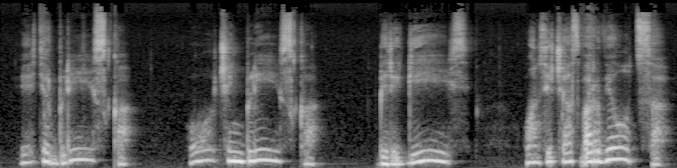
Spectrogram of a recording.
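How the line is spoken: Whispered. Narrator (Russian): Они прошептали

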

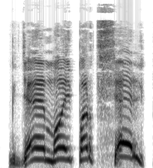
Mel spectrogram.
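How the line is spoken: Shouting. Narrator (Russian): кричал мистер Банкс

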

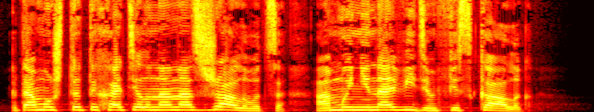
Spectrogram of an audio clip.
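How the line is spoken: Girl's impudent shout. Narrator (Russian): рыженькая воспитанница ... дерзко крикнула мне в лицо

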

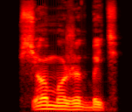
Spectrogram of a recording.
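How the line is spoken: Gloomy. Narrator (Russian): мрачно ответил Фред

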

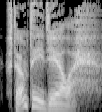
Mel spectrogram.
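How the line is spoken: Sigh. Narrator (Russian): вздохнул Ясон

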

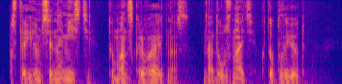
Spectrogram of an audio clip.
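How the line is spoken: Low-voiced order. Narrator (Russian): Винниту приказал вполголоса

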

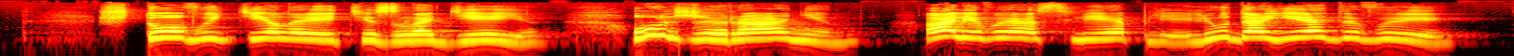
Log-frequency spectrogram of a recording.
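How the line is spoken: Outraged woman's scream. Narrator (Russian): закричала Демчиха

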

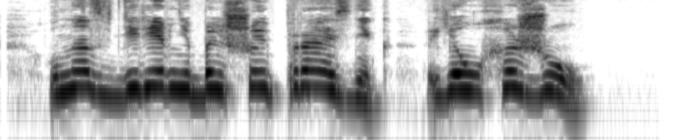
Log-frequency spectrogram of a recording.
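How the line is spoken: Shouted. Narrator (Russian): Энензи крикнул

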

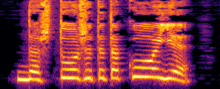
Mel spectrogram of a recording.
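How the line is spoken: Pleading. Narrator (Russian): взмолился Рогов

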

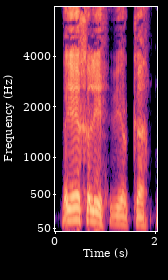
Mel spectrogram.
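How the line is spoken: Glum. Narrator (Russian): невесело сказал

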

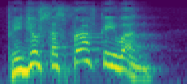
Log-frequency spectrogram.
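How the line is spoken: Agitated. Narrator (Russian): взволнованно сказала Лиза

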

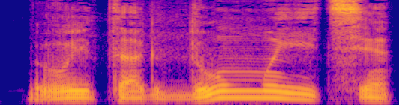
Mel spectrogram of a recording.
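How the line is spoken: Hissed by a cobra. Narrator (Russian): прошипел очковый змей

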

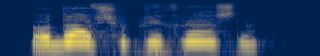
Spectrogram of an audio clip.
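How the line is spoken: Unnaturally high babble. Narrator (Russian): пролепетал он все тем же неестественно высоким тоном

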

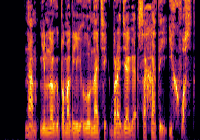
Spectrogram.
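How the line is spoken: Whispered in ear. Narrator (Russian): шепнул Фред Гарри на ухо

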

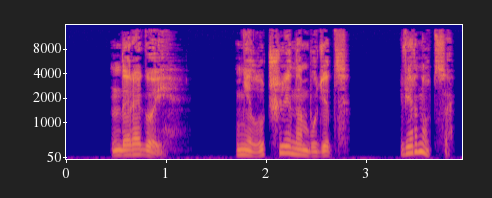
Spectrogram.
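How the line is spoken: Timid question. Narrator (Russian): Робко поинтересовалась тетя Петунья

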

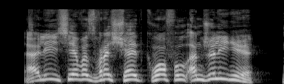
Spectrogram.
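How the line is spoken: Shout. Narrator (Russian): закричал Ли

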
